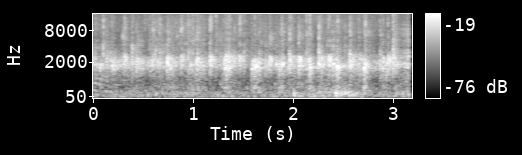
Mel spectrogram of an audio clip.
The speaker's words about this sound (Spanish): un aplauso al Señor por ello?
